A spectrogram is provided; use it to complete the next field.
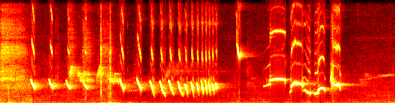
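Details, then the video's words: White-rumped shama singing in many voices, a song meant to stimulate and train birds: a quick run of repeated downslurred chirps speeding up, then loud, pure, looping whistles and a rising final note. "Chòe Lửa Hót Nhiều Giọng, Luyện Chòe Lửa Hót Căng"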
